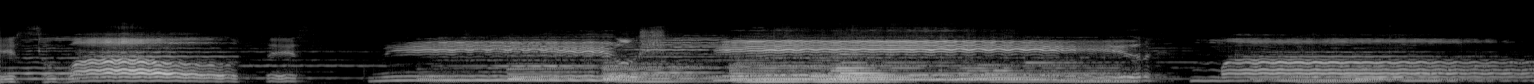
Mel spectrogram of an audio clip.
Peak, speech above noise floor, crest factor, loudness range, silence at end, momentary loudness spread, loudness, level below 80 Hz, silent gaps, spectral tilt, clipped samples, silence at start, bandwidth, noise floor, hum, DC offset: -6 dBFS; 25 dB; 18 dB; 8 LU; 0 s; 16 LU; -23 LUFS; -68 dBFS; none; -6.5 dB/octave; under 0.1%; 0 s; 7.6 kHz; -51 dBFS; none; under 0.1%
